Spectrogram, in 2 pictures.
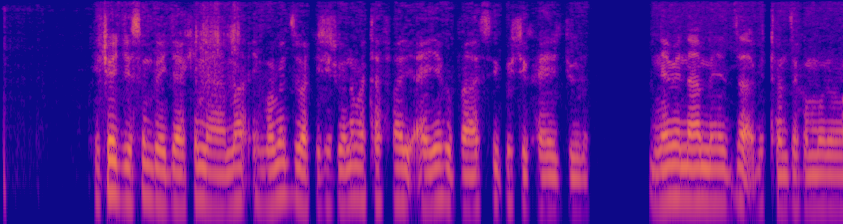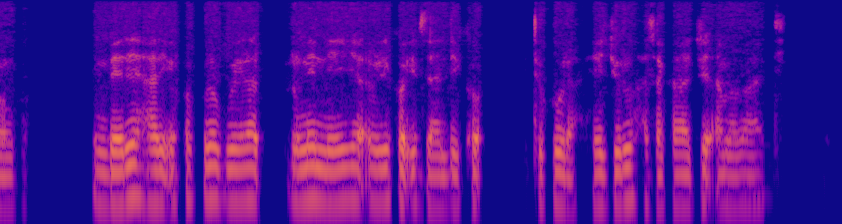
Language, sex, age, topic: Rundi, male, 18-24, education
